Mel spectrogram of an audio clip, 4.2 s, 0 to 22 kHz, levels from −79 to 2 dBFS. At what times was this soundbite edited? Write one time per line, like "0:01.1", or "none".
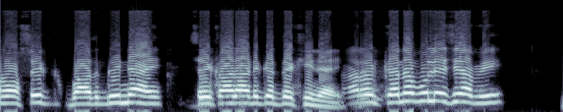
0:02.6

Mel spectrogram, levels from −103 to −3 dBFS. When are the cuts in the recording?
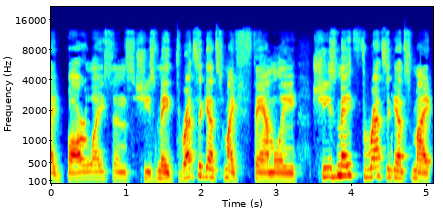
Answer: none

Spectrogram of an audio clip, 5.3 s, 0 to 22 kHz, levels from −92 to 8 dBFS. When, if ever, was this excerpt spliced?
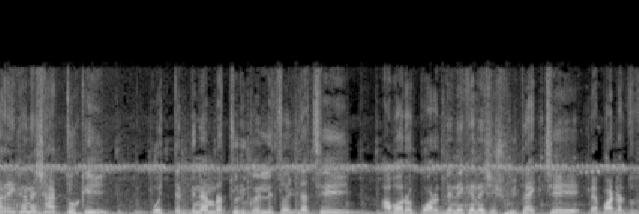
none

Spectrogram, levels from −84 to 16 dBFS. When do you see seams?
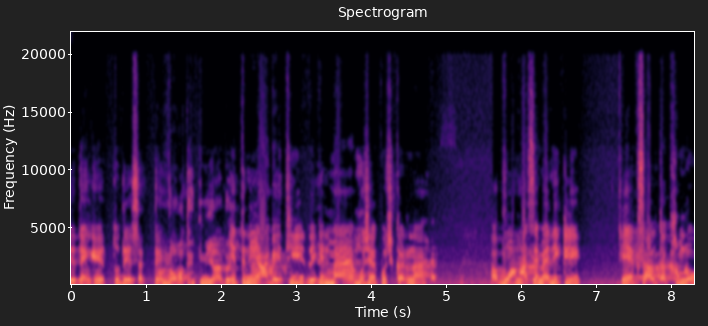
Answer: none

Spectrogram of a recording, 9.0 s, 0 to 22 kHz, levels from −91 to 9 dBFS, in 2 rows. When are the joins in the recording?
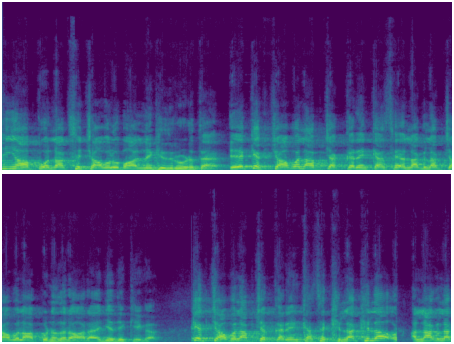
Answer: none

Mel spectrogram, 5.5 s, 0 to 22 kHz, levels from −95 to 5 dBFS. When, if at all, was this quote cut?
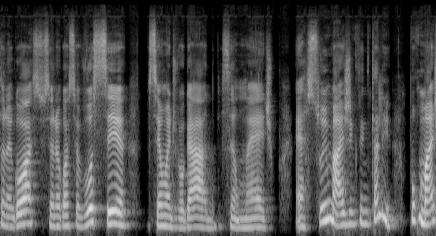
none

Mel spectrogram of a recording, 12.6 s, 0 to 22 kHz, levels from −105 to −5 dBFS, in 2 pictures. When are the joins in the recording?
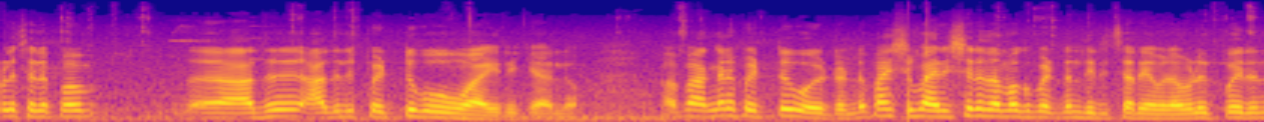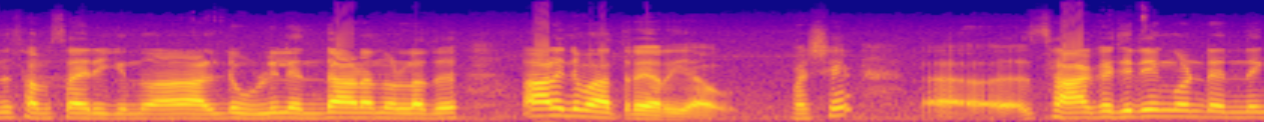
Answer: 0:04.5

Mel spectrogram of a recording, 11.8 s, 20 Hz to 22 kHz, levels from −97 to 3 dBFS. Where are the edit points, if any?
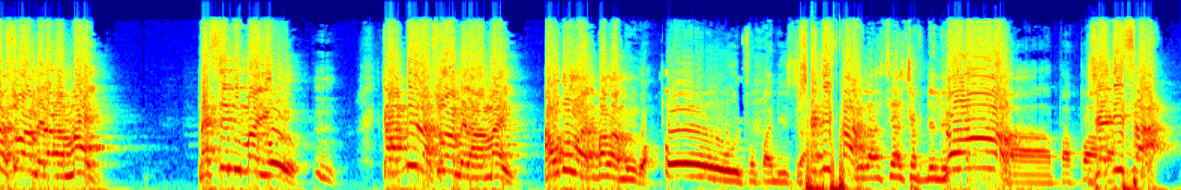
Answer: none

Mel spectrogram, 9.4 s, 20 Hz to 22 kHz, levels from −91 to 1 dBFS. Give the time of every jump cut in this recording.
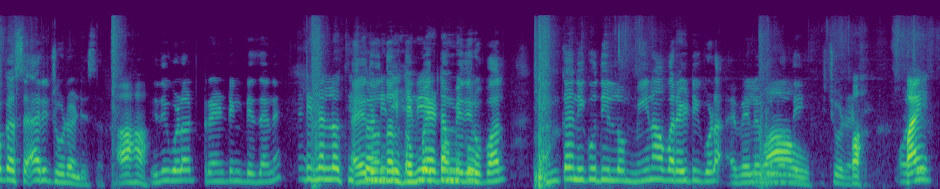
0:03.1

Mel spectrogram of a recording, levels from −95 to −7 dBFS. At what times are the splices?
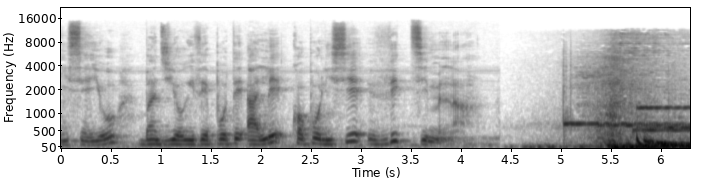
0:04.2

